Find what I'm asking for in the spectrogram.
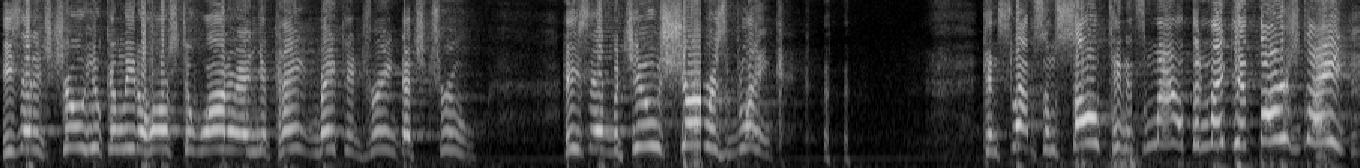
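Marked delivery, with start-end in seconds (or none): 0.3-4.6 high, loud proud cowboy boast; proud rancher. Retold or imitated. Texan rancher boasting to the speaker, high and loud. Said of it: "awesome Texan rich accent that I wish I could capture". 6.1-13.6 high, loud and slow, laughing punchline; punchline shout. Retold or imitated. Texan rancher delivering his salt punchline to the speaker, slow and loud. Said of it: "awesome Texan rich accent that I wish I could capture".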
